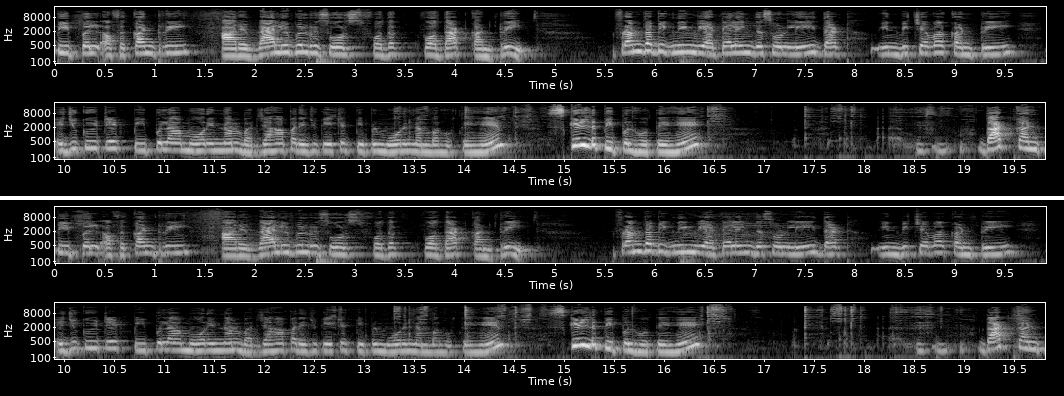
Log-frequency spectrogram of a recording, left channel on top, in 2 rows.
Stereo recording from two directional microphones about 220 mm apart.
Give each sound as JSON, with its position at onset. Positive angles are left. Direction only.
{"t": 0.0, "sound": "a woman's voice", "side_deg": 35}
{"t": 5.6, "sound": "a woman's voice", "side_deg": 40}
{"t": 19.2, "sound": "a woman's voice", "side_deg": 40}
